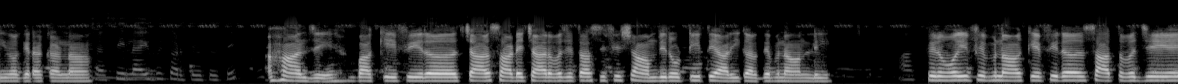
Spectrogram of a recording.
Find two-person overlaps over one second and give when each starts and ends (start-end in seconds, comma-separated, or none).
none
